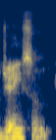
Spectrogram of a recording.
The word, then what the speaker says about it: JSON: .json Yeah, I think it's pronounced Jason.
